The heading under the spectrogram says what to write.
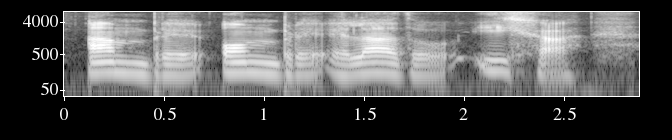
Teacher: So as we can hear in all of these, hambre, hombre, helado, hija, the H is completely silent, and the pronunciation of each word begins with the second letter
